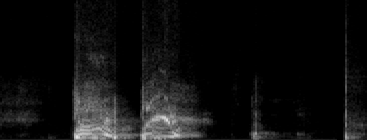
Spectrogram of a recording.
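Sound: coughing and throat clearing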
